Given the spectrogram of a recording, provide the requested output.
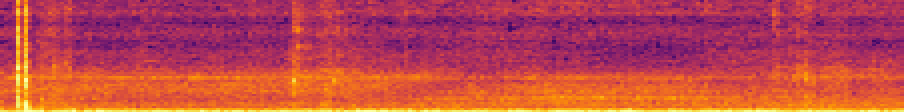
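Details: Car driving over a steady low road rumble: light, scattered rattling clicks come from the interior ceiling; the source is not identified.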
